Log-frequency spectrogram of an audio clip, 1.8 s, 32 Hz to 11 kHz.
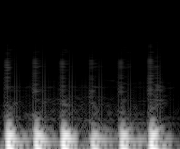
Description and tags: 33-Pasos tierra (secos)
Sonido realizado para trabajo universitario tipo Foley,
Siéntase con la total libertad de Descargar y modificar este audio sin necesidad de acreditarme.
UPB
rupestre, Rustico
